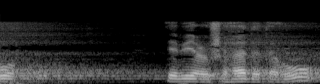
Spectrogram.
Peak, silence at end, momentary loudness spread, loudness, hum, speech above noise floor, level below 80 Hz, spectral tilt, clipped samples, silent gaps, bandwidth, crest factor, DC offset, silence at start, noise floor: -8 dBFS; 0 s; 20 LU; -24 LUFS; none; 21 dB; -56 dBFS; -4 dB/octave; under 0.1%; none; 8 kHz; 18 dB; under 0.1%; 0 s; -44 dBFS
